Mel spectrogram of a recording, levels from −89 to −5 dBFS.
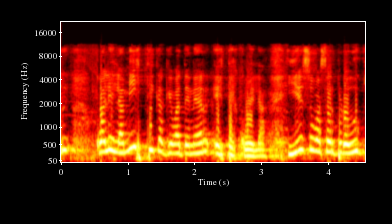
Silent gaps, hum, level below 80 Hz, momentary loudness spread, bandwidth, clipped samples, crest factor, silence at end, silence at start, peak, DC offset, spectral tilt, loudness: none; none; -44 dBFS; 7 LU; 11 kHz; 0.3%; 10 dB; 0 s; 0 s; 0 dBFS; under 0.1%; -7.5 dB/octave; -10 LUFS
